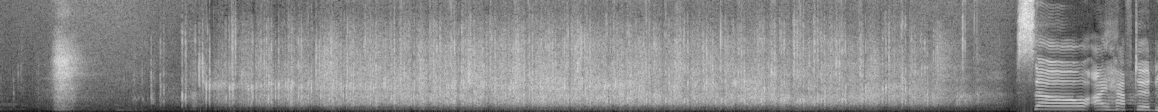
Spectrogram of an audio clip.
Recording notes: Liberty Theatre-Friday Night. Recorded at the Liberty Theatre on Friday, February 24th, 2023.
